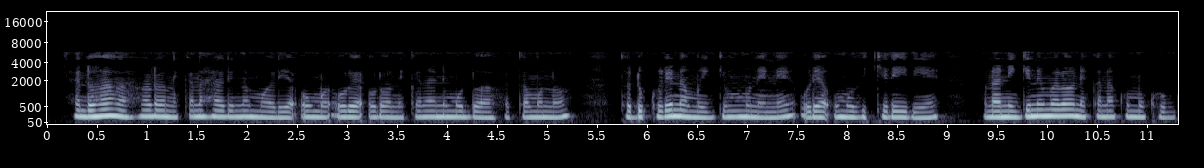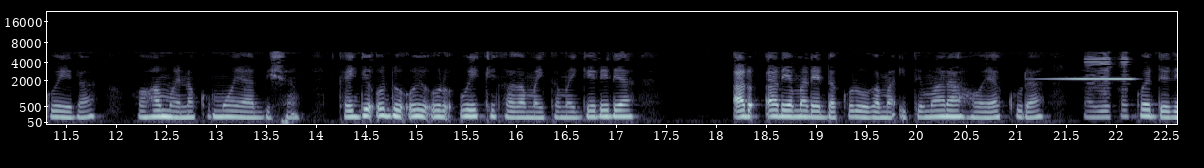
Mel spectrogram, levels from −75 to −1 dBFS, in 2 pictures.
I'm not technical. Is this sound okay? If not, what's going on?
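No. The speech was likely squeezed hard by MP3 compression, so everything above about 5.8 kHz is gone, making it dull, watery and swirly throughout.

A loudspeaker feedback squeal starts at 21.09 s, just after "marenda kũrũgama itĩ marahoya". The microphone picked up its own loudspeaker, so a shrill 2.2 kHz tone swells over about half a second, overpowers the speech, and stops at 22.28 s.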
